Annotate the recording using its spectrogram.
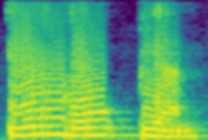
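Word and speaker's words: European: यूरोपियन का उच्चारण होता है यूरोपियन, यानी यू यू वाई ओ you sound से शुरू होता है, और यू एक कॉन्सोनेंट साउंड है, वावल नहीं, इसलिए आन नहीं ए का प्रयोग होगा।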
